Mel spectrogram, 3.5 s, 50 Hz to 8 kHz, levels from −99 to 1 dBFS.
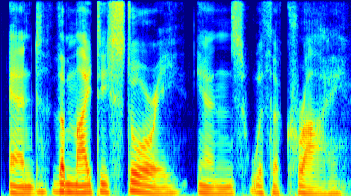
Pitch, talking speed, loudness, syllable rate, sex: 100 Hz, 135 wpm, -20 LUFS, 3.2 syllables/s, male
